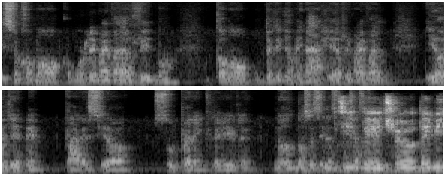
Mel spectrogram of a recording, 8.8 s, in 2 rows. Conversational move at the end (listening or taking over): taking over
